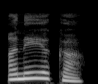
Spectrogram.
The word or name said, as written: ಅನ್ಯಕ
